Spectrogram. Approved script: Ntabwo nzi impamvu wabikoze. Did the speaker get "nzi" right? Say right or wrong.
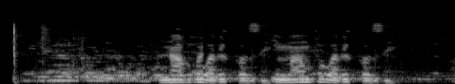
wrong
